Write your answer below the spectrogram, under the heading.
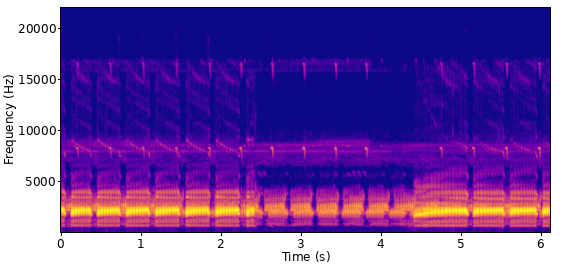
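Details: Frog calling at night from water: quick repeated buzzy croaks, fading and breaking into shorter softer notes midway, then a longer, stronger croak before the steady pulsing returns.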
